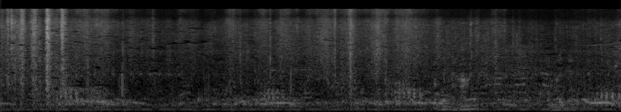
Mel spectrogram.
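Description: Pigeons coo steadily in a loft of champion breeding birds, including a large main pigeon and a young one, the low rolling calls repeating close by over a busy background.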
